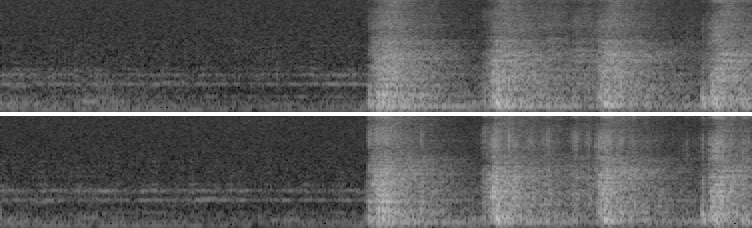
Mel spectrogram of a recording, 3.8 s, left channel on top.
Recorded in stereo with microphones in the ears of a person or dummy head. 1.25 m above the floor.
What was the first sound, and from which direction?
Footsteps, 40° right (ahead or behind).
